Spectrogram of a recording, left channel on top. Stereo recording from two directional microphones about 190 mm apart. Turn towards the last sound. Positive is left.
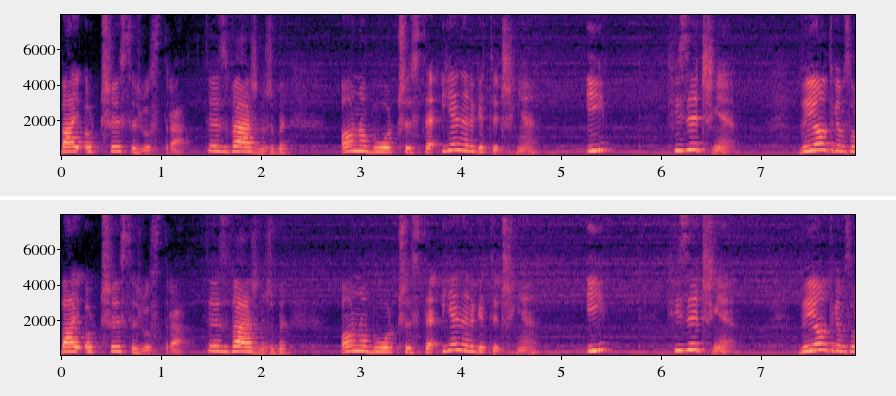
turn(degrees=15)  # may be behind; listen again after turning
